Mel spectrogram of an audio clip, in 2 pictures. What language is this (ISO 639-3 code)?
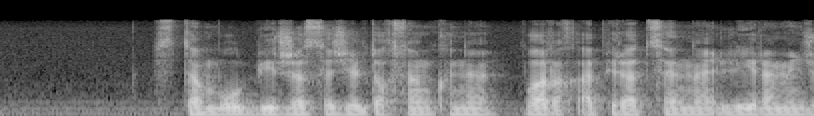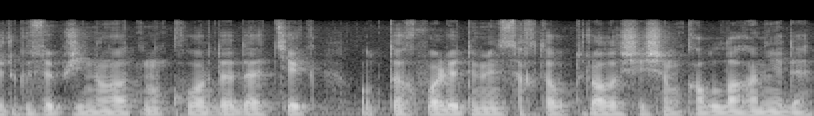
kaz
